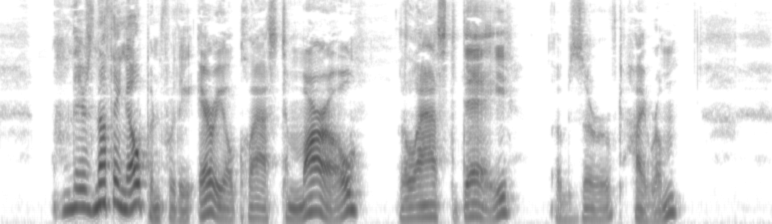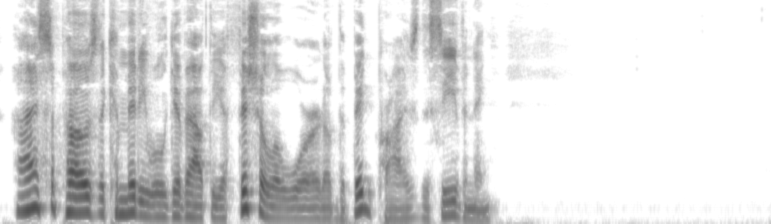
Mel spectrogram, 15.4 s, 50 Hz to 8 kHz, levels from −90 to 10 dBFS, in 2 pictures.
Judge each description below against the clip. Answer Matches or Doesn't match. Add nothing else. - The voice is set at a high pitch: Doesn't match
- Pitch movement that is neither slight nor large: Doesn't match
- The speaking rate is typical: Doesn't match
